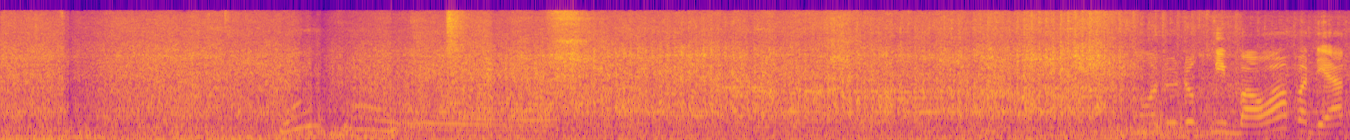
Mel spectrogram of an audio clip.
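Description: A bus engine hums nearby.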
